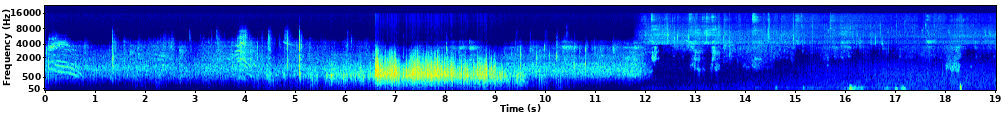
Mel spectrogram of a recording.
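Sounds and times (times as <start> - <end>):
wind buffeting microphone: 2.0 - 11.6.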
